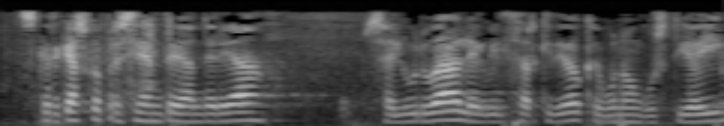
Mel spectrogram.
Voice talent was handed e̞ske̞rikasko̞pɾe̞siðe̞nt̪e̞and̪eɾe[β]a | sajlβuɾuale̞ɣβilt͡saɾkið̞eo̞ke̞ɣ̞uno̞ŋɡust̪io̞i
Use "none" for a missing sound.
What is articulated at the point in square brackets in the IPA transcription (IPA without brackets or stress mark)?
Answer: none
